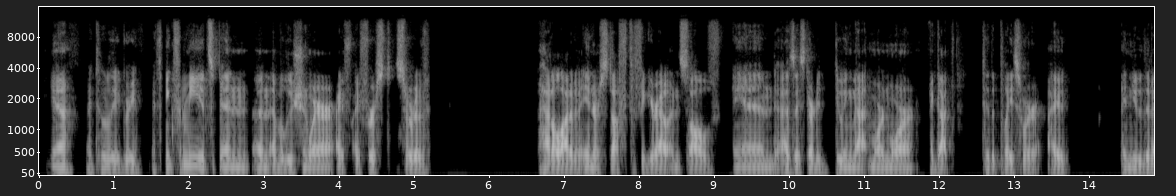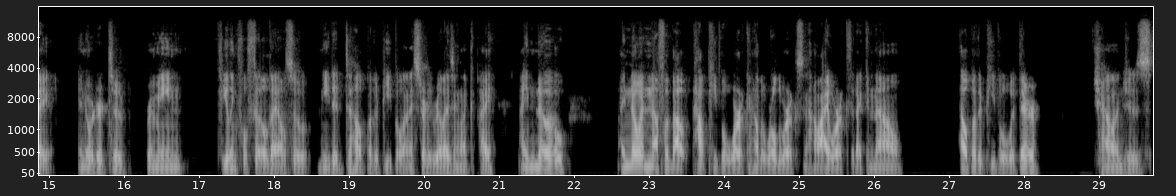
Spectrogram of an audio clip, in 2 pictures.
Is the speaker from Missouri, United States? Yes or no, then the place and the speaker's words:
no; Atlanta, Georgia, United States; also born or lived in West Coast, United States; I'm from the US. I grew up in Atlanta, Georgia.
